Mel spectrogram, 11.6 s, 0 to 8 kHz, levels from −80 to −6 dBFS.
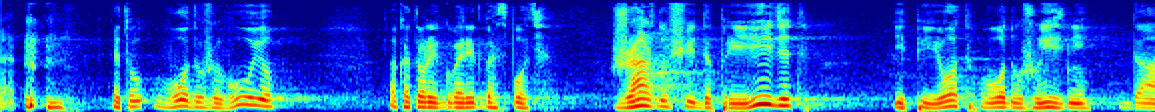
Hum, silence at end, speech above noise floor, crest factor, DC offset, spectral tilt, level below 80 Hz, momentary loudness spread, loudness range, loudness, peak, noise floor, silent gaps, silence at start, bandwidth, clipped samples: none; 0 s; 33 dB; 20 dB; under 0.1%; -8 dB/octave; -46 dBFS; 14 LU; 4 LU; -19 LUFS; 0 dBFS; -51 dBFS; none; 0 s; 7.6 kHz; under 0.1%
